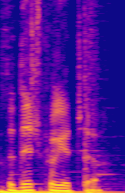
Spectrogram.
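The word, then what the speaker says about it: Tadej Pogačar: Tadej Pogacar. Tadej Pogacar.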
